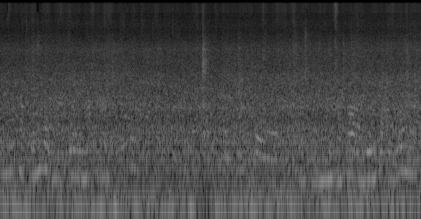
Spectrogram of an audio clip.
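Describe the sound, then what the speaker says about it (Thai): Steady heavy rain pours down in a dense wash of noise, with faint gusty texture and no clear voices. "ฝนตกนะครับตอนนี้"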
